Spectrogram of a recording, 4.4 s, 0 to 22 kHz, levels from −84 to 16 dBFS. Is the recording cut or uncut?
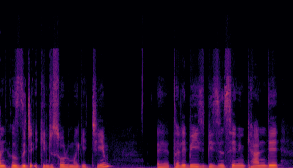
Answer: uncut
